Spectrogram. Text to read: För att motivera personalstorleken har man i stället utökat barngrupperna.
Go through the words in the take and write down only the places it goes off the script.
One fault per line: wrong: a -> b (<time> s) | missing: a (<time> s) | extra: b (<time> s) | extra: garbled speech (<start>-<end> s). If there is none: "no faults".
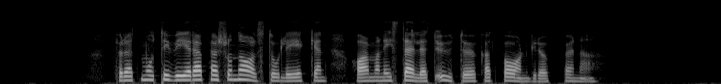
no faults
